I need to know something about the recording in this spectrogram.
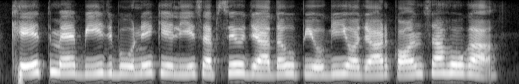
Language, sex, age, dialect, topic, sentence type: Magahi, female, 18-24, Western, agriculture, question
